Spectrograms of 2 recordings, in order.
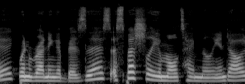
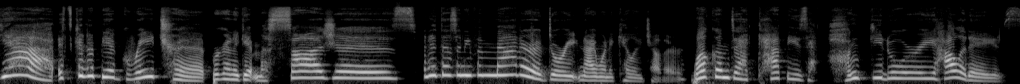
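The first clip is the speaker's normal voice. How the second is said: raised, snide, sing-song sarcasm, "massages" drawn out; 7 semitones higher, 5 dB louder than usual. Recapping a confessional, the speaker quotes Kyle, mock-sarcastic as Kyle. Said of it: "in a sarcastic tone".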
